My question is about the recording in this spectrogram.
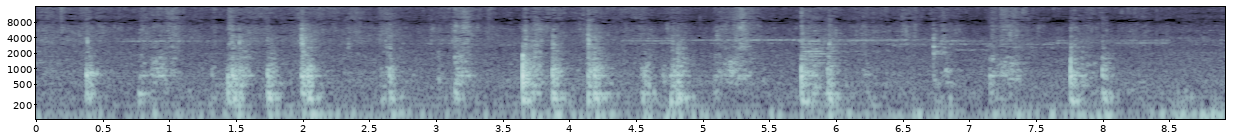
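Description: A spatula scraping and knocking against a non-stick kadai as a thick onion-tomato masala is stirred, in short, irregular strokes one or two a second.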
